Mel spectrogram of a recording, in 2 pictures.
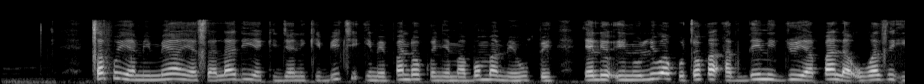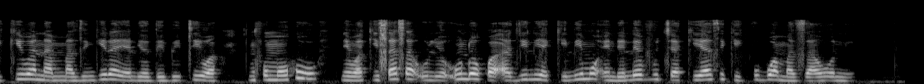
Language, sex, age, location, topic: Swahili, female, 25-35, Nairobi, agriculture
